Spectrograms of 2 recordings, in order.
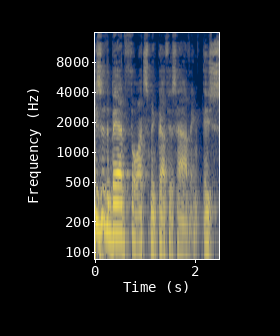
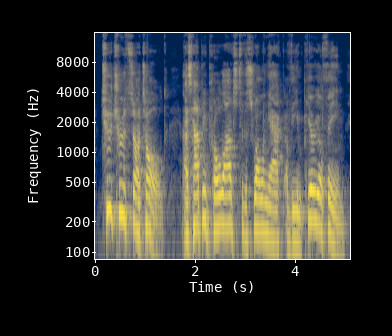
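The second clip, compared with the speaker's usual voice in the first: dramatic aside; 3 semitones higher, 6 dB louder than usual. Acted. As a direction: savour the line like a stage aside. Reads Macbeth's aside aloud.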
